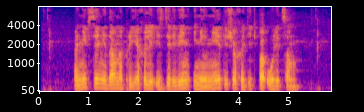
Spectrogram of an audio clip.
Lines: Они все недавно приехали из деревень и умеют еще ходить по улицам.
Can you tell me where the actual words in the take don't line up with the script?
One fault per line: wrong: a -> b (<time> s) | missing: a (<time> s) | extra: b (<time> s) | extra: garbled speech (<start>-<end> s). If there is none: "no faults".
extra: не (3.1 s)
